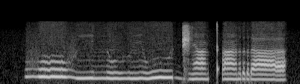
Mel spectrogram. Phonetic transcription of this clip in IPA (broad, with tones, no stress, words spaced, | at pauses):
voː˦viː˨nũ˨ βĩ˨wuː˦d͡ʒã˨kʼã˨ ra˨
